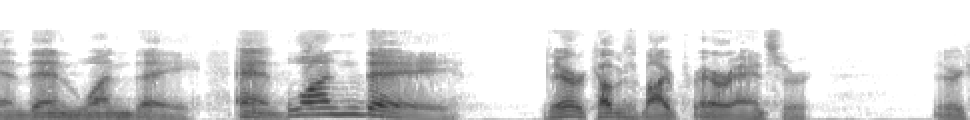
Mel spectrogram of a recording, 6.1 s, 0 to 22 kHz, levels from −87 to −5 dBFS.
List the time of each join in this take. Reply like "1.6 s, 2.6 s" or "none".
1.8 s, 3.4 s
